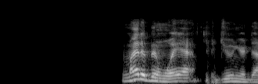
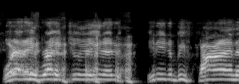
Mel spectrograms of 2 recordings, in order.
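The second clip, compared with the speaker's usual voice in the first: mock band clamor; 8 semitones higher, 3 dB louder than usual. Band members clamoring for a fine.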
